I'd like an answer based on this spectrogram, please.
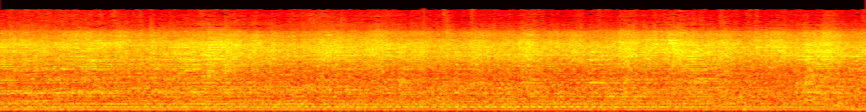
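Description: Motor-driven rotary sand sieve running: a steady low hum from its drive under a constant hiss of sand tumbling and falling through the turning wire-mesh drum.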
